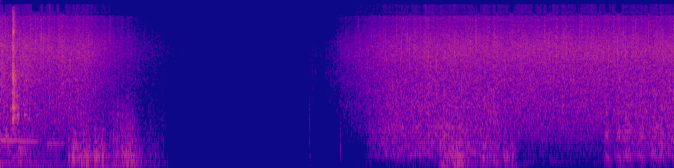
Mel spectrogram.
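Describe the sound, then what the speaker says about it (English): Thunderstorm in Zelda: Wind Waker, with heavy rain and rumbling thunder that cut to silence for about two seconds, then a sharp crack and the downpour and rumble returning loudly. "At least we got the cool lightning effect, I suppose"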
